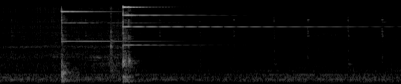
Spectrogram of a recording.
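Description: Hammers in the Franz Hermle movement of a crystal regulator mantel clock strike its two bells once each, about half a second apart, the second note lower, in a ding-dong. The bells ring on and fade over a couple of seconds while the movement ticks underneath.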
